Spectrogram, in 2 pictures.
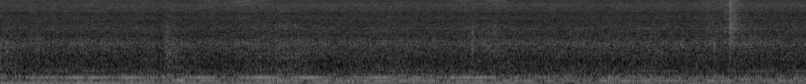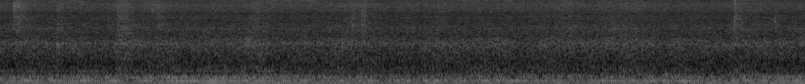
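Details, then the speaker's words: LG inverter washing machine after repair of LE error, spin test: smooth steady low hum as the drum builds speed, no knocking or scraping, drum turning freely and lightly from the start, normal spin acceleration. "Nếu nó chạy Ok thì chúng ta sẽ thấy là cái lồng nó sẽ dạo ngay từ bước đầu nó sẽ trơn Chu nhẹ nhàng chứ nó không bao giờ nó bị mắc nặng các bạn nhá"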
